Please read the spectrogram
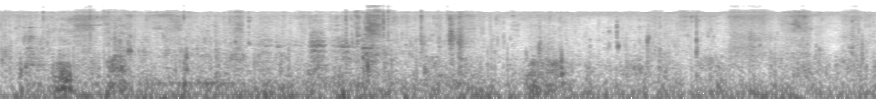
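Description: Boston terriers chewing and scuffling over chunks of watermelon: a run of short, irregular mouth and nose noises with a few brief low grunts.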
